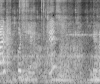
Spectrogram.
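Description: Short, faint snatches of a child's voice with a few breaks between them, ending on the start of a spoken word.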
